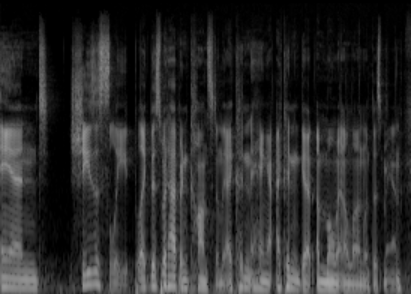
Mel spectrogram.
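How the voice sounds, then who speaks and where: With an American accent, a man uses an ordinary speaking voice, fairly low in pitch, with lively intonation and a fairly quick pace. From US West Coast, San Diego. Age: 30s. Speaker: comedic actor and writer. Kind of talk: casual chat. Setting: at home.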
